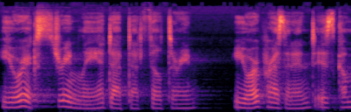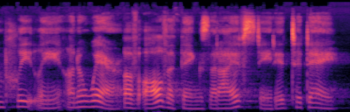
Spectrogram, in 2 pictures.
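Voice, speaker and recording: A woman playing a calm, aloof emissary of a hidden ancient race in a sci-fi audio drama, speaking formally and with detachment. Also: low voice, a little slow. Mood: coolly challenging. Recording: long hall reverb on voice.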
